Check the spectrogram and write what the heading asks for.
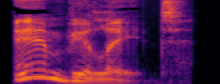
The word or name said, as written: ambulate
